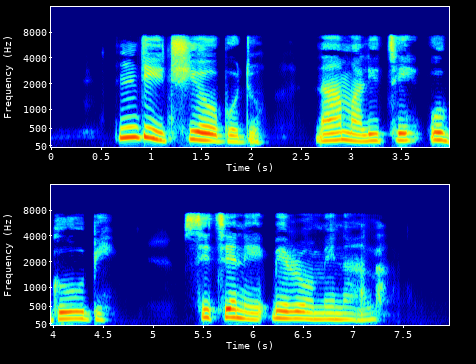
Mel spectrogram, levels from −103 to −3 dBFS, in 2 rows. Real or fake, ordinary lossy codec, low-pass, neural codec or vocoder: fake; none; 7.2 kHz; codec, 16 kHz, 2 kbps, X-Codec, WavLM features, trained on Multilingual LibriSpeech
